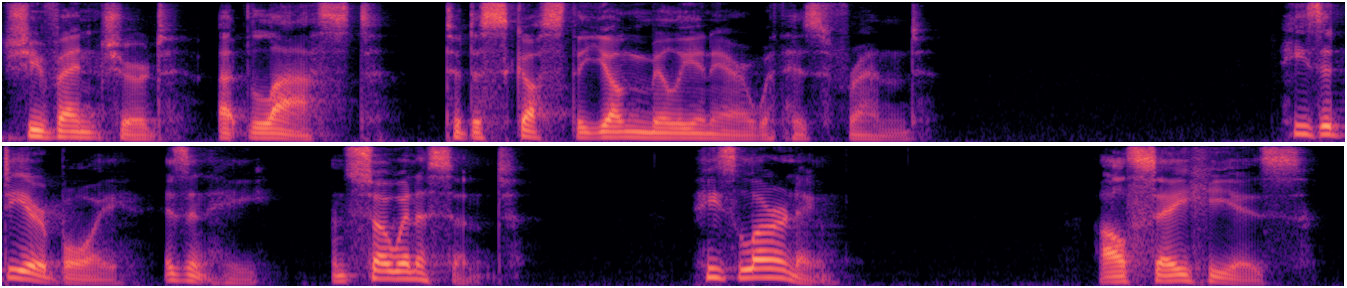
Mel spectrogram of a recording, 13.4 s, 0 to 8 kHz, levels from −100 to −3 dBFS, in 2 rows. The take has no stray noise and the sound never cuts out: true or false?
true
